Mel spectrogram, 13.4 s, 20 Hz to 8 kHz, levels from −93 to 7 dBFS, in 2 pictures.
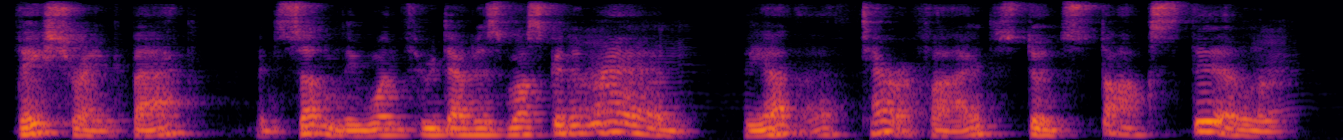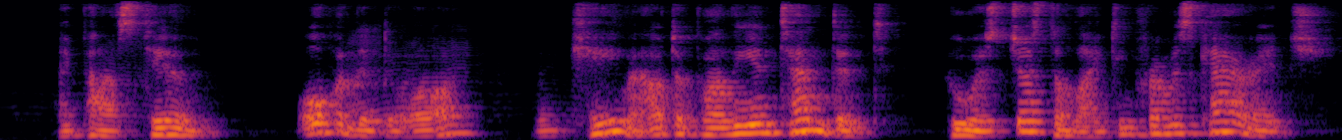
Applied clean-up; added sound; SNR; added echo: neural mask model DeepFilterNet 3.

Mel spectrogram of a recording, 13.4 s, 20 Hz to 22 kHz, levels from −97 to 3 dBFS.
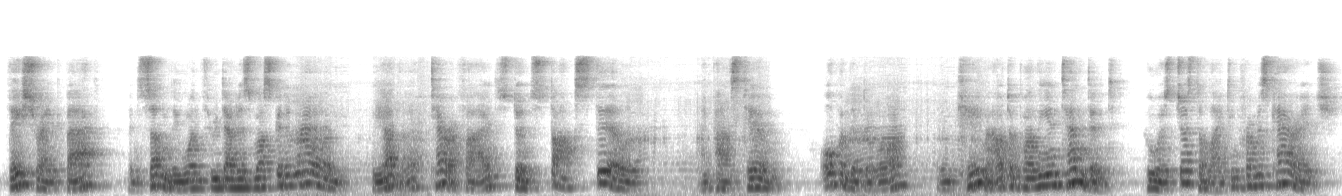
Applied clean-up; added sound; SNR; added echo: neural separator model SepFormer DNS4.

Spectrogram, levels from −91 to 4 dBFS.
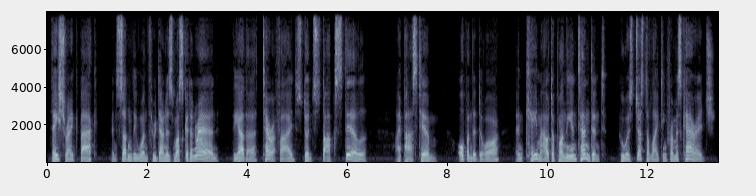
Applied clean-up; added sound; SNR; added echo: none; none; none; none.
